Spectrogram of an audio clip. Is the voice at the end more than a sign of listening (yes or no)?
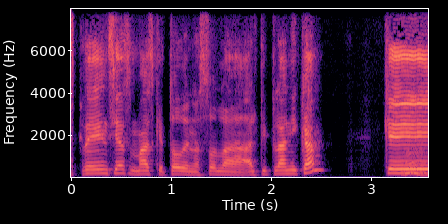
no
